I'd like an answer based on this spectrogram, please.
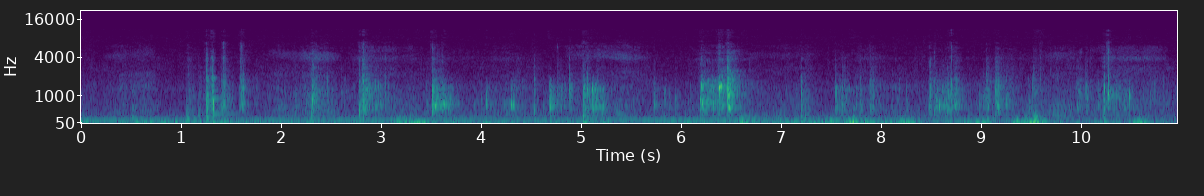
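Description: Irregular knocks, taps and rustles of a body-worn action camera being jostled as its wearer moves about and handles things, over a steady low hum that drops away near the end.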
